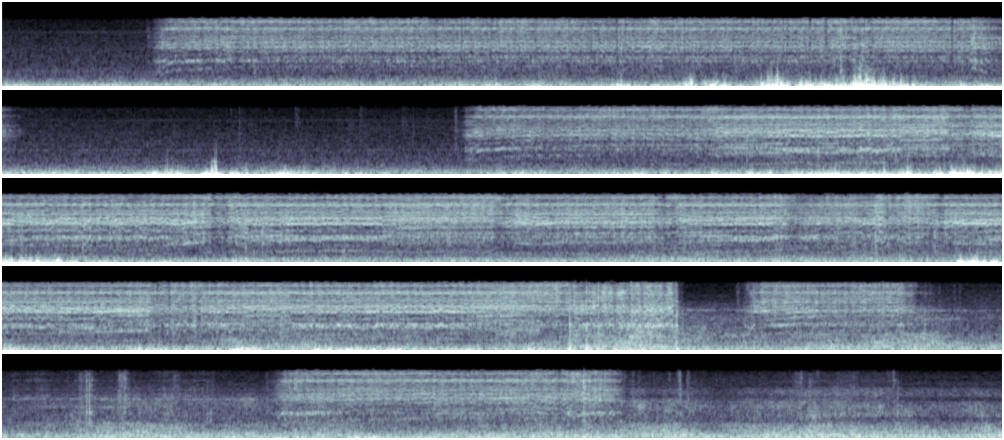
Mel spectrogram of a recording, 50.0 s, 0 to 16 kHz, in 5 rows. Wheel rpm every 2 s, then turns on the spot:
20, 110, 110, 110, 100, 0, 0, 70, 110, 110, 110, 110, 110, 110, 110, 120, 110, 110, 60, 60, 20, 70, 110, 10, 10.
40-42 48-50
